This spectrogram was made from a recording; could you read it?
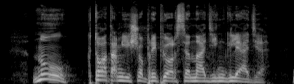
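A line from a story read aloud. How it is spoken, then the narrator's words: Menacing shout. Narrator (Russian): Грозно крикнул он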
